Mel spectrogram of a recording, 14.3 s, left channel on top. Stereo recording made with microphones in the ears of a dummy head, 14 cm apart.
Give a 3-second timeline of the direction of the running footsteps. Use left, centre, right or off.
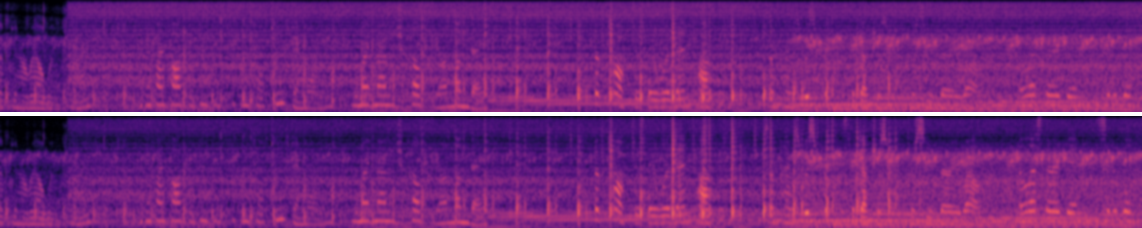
left, left, centre, right, off.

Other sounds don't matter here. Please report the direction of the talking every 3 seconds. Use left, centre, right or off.
left, left, centre, right, right.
